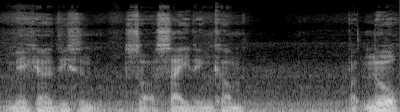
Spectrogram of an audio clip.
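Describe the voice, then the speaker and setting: A man mumbles in a Glasgow accent. His pitch is fairly low. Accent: Scottish (Glasgow area). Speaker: reseller vlogger. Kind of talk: casual vlog. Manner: mumbling.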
